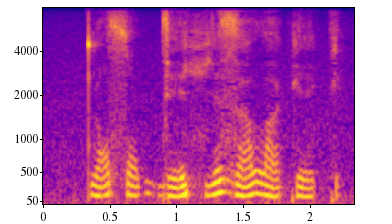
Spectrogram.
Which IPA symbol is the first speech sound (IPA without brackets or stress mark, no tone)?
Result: tʷ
